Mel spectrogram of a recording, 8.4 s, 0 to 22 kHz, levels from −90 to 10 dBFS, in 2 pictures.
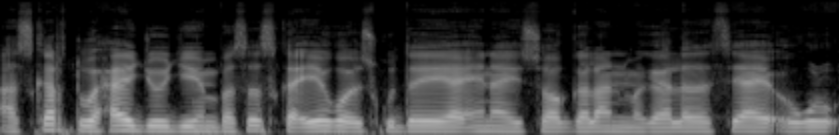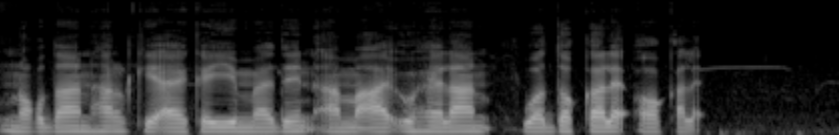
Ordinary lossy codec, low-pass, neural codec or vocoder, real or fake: none; 19.8 kHz; none; real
